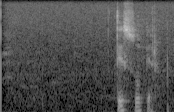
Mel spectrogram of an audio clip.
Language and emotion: Russian, neutral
